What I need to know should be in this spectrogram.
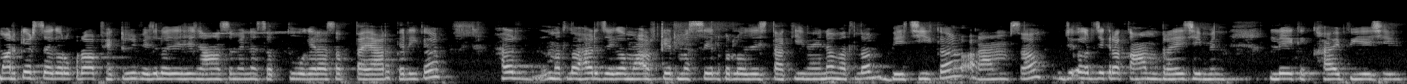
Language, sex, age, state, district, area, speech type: Maithili, female, 18-30, Bihar, Purnia, rural, spontaneous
